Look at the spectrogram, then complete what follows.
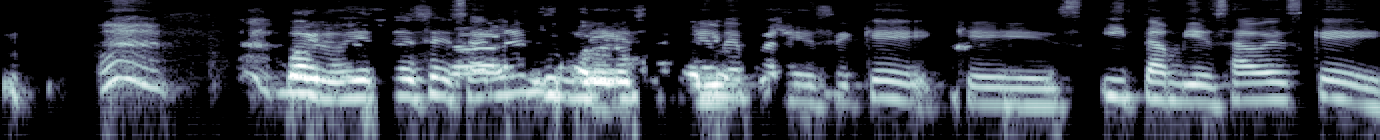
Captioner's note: laughs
